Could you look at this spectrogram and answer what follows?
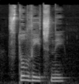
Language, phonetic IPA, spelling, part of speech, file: Ukrainian, [stɔˈɫɪt͡ʃnei̯], столичний, adjective, Uk-столичний.ogg
- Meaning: 1. capital, capital city (attributive) 2. metropolitan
